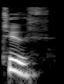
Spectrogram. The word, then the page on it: tooth: American English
